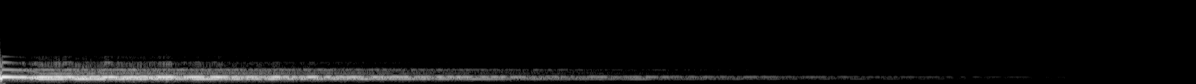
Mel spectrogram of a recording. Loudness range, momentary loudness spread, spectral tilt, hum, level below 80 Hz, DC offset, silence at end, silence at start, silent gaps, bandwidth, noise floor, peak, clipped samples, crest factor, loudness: 23 LU; 21 LU; -14.5 dB/octave; none; -76 dBFS; under 0.1%; 5.95 s; 0 s; none; 1.4 kHz; -84 dBFS; -2 dBFS; under 0.1%; 18 dB; -16 LUFS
